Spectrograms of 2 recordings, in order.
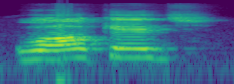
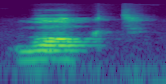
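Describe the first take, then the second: First: The ending is said with an extra vowel sound. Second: The ending is clipped, stopping halfway without a vowel. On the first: The speaker calls it wrong. "a gente pronuncia ed. Então, smoked, walked, talked, e não é" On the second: The speaker calls it right. "esse ed é como se não existisse a letra E"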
